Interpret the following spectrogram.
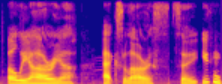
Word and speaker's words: Olearia: always pronounced it however to pronounce a botanical name correctly you're technically supposed to pronounce all of the vowels so technically it's olearia axillaris so you can call it illyria or olearia i'm probably going to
